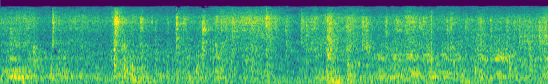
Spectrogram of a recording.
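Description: A student slumped on his desk snoring softly in low, cooing breaths, over the faint scratch and tap of pencils on paper.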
